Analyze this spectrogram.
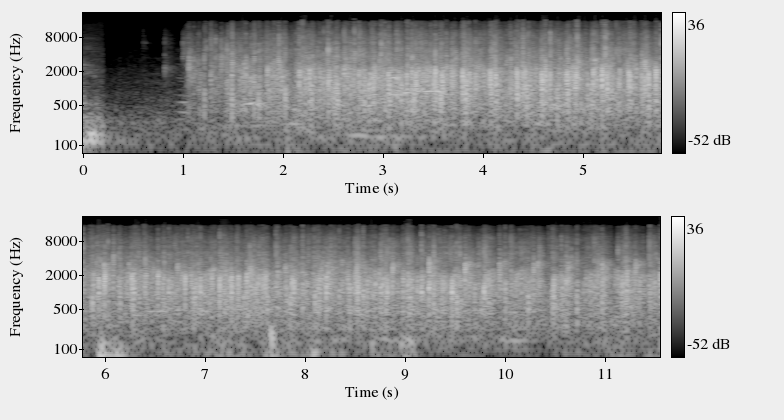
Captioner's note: applause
